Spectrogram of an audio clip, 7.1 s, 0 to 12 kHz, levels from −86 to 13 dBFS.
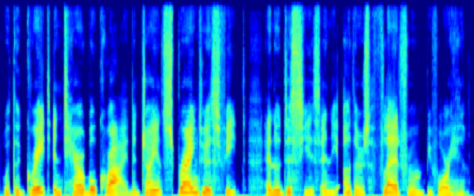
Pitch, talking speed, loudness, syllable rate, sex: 220 Hz, 175 wpm, -18 LUFS, 4.4 syllables/s, female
